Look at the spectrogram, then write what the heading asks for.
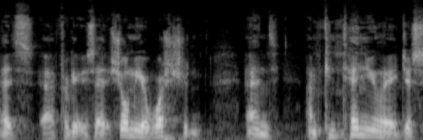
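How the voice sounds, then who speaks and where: A man with a Scottish accent at a moderate pace, on a very clean recording with a silent background. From Scotland. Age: old. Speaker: martial arts coach. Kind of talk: podcast interview.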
